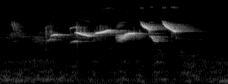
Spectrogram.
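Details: Brief phrase from a double-collared seedeater singing on a hand: a run of sweet, high slurred whistles rising and falling in quick succession.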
